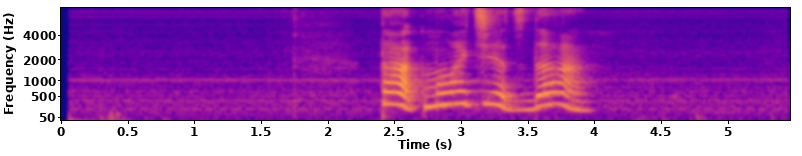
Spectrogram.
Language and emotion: Russian, positive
